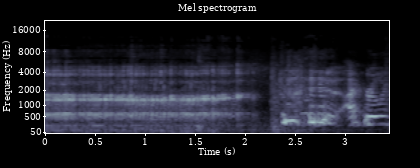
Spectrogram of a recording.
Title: Girl burp compilation #11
